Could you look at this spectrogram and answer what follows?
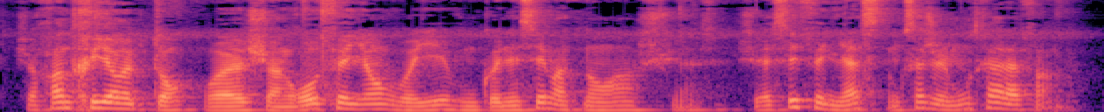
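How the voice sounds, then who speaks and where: Hardly any pauses break this man's very fast speech. His pitch moves in an ordinary way. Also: medium pitch for a man. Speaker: Pokémon card collector YouTuber. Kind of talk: casual unboxing vlog. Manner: casual, hesitant with many fillers.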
